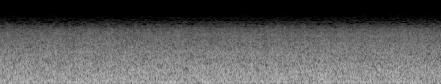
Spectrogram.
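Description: Loud, steady rush of white water pouring over the Fox River spillway, a dense unbroken roar close by with no other sounds.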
